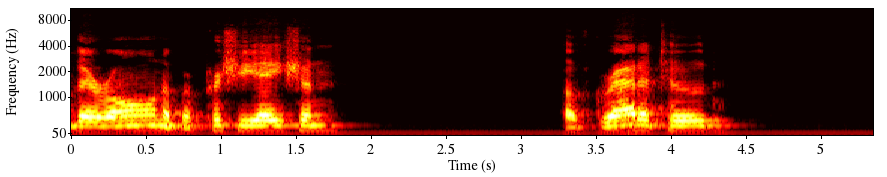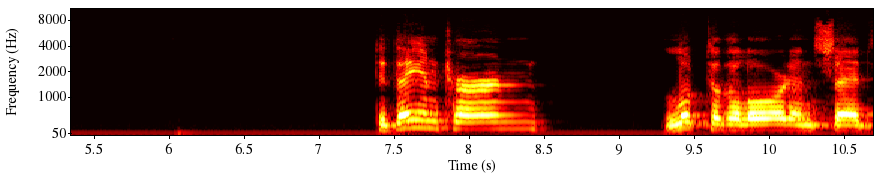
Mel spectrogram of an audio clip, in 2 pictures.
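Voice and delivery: rising and falling sermon cadence, building in waves; preaching. Acted. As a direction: preach it to the congregation with conviction. Preacher delivers sermon to congregation.

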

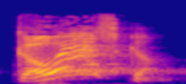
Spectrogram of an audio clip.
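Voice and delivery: high, loud send-off; emphatic retort. Acted. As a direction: fire it back at the objector. Mock exchange with an objector.

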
